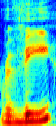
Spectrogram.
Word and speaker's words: Rêvée: who is the founder and medical director at Ravi Aesthetics I said it right in Richmond Virginia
